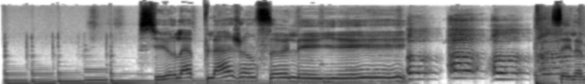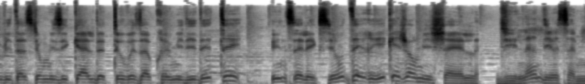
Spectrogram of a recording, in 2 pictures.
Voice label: Radio Liner; Plage ensoleillee

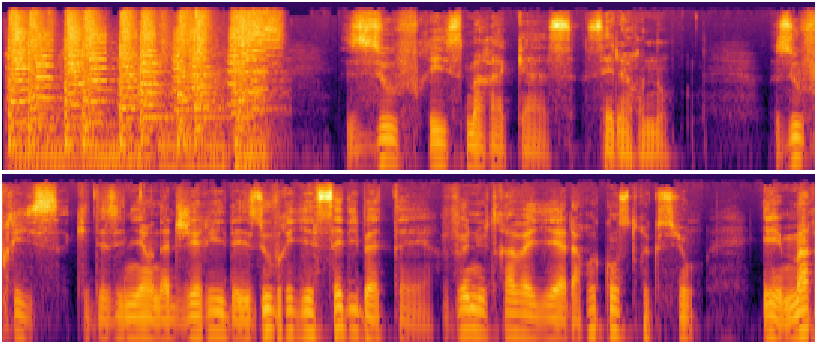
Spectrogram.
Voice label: Radio emission

